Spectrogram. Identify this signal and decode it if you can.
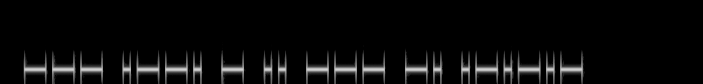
Morse code, heard as a keyed tone, about 17 wpm, 700 Hz. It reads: OPTION.
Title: Sentences from Top 1300 Words 17wpm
